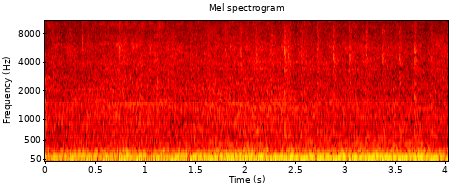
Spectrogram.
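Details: Holden VL with the original non-turbo six-cylinder, five-speed manual, nearly 300,000 km, black exhaust soot, noisy extractors: idles with an uneven, stumbling rumble, a misfire of cause still being diagnosed.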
